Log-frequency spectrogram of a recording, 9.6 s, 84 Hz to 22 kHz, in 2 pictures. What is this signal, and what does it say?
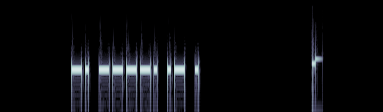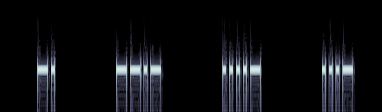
Morse code, heard as a keyed tone, about 28 wpm, spaced as for 14 wpm, 700 Hz. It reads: N9AE NQ4V
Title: USA Call Signs - 4 Characters - 6x Character Spacing - 28wpm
